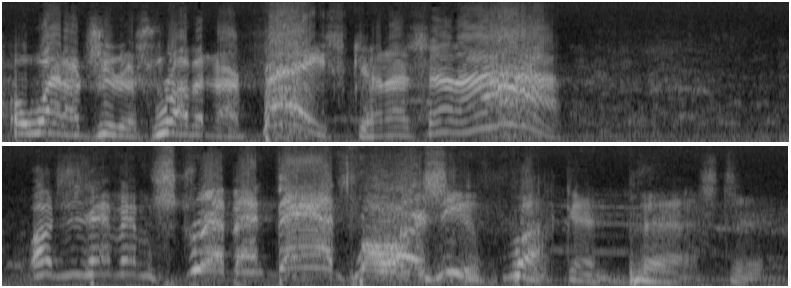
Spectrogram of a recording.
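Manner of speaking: hammed-up jealous shouting; jealous heckling. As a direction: yell at him like a jealous guy. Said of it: "the other half of guys are going".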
